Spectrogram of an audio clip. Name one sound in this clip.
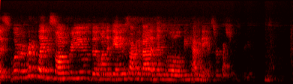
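A woman speaks to an audience.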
